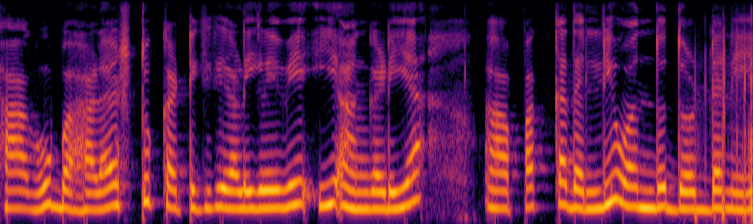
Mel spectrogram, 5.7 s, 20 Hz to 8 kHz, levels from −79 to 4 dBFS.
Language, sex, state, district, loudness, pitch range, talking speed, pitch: Kannada, female, Karnataka, Bidar, -14 LUFS, 235-275 Hz, 95 wpm, 245 Hz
